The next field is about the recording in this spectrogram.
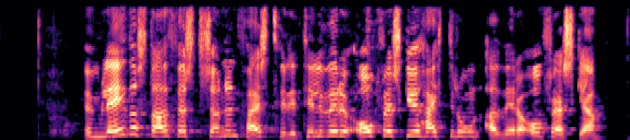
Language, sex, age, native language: Icelandic, female, 40-49, Icelandic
